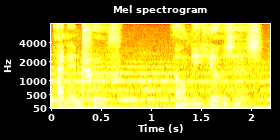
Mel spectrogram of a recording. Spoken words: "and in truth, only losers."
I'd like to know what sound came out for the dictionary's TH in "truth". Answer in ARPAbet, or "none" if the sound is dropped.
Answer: TH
